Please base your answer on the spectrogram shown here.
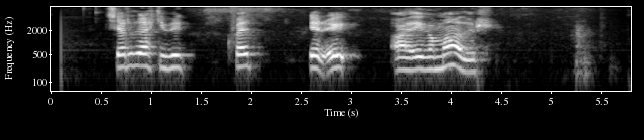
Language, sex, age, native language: Icelandic, male, 11, Icelandic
